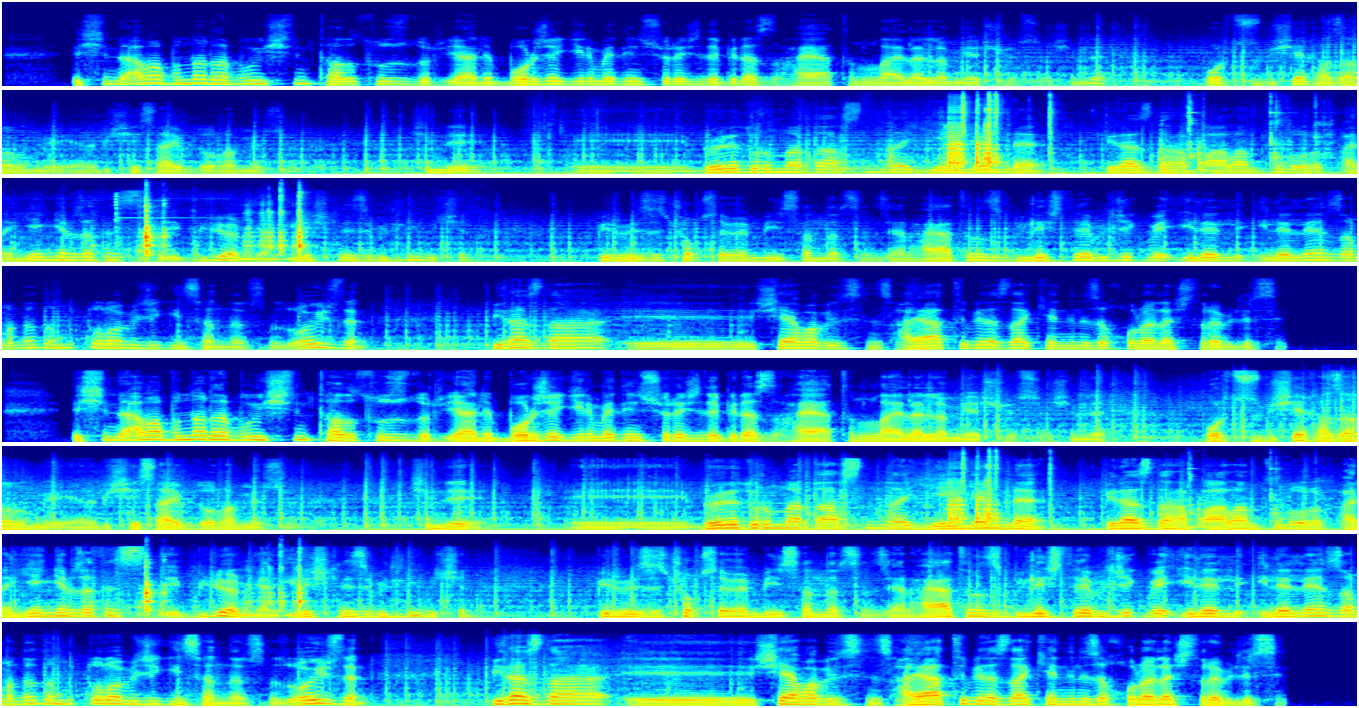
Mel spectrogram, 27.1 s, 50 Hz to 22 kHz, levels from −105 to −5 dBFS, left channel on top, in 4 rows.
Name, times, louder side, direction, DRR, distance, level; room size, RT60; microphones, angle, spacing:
voice 1, 0.4-5.5 6.0-8.2 8.8-9.2 9.6-12.0 12.3-15.9 16.5-22.2 22.8-26.8, right 5 dB, 90° right, 0.5 m, -37 dB
sound 1, 4.6-24.1, right 2 dB, 60° right, 1.5 m, -52 dB
sound 2, 8.5-15.6, left 1 dB, 65° left, 3.9 m, -54 dB
Hammer, 9.5-9.8 10.5-10.8 11.1-12.0 12.3-12.8 13.1-13.4 13.8-15.1, left 3 dB, 20° left, 0.6 m, -35 dB
head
